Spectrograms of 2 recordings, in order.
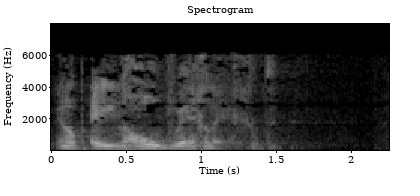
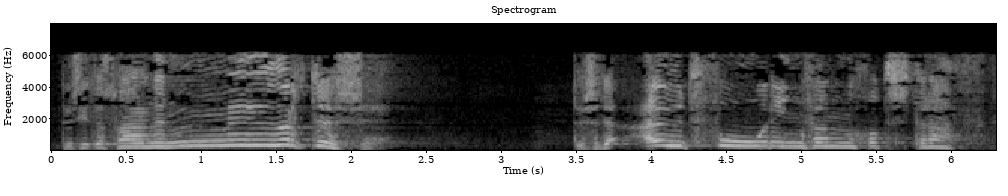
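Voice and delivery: loud, high, fast pulpit cry; louder, rising preacher's call; full-force preaching; 10 semitones higher, 11 dB louder than usual. Acted. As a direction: drive the point home to the congregation.

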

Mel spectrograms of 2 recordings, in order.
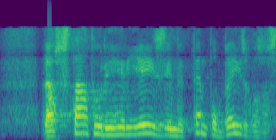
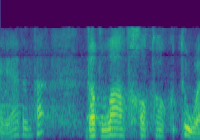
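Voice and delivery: ordinary delivery

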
